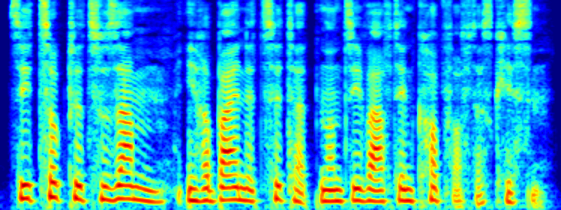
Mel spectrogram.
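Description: A woman narrating a first-person erotic story in a calm, intimate reading style. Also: sits low, brisk, no room sound, studio quality. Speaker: audiobook narrator.

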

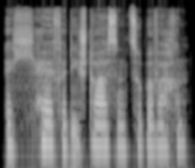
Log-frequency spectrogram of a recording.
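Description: A woman reading the part of a haunted, determined young woman in measured, weary tones. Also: medium pitch, monotone, darkish tone, breathy edge, no echo, studio quality. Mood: grim. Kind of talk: audiobook character reading.

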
